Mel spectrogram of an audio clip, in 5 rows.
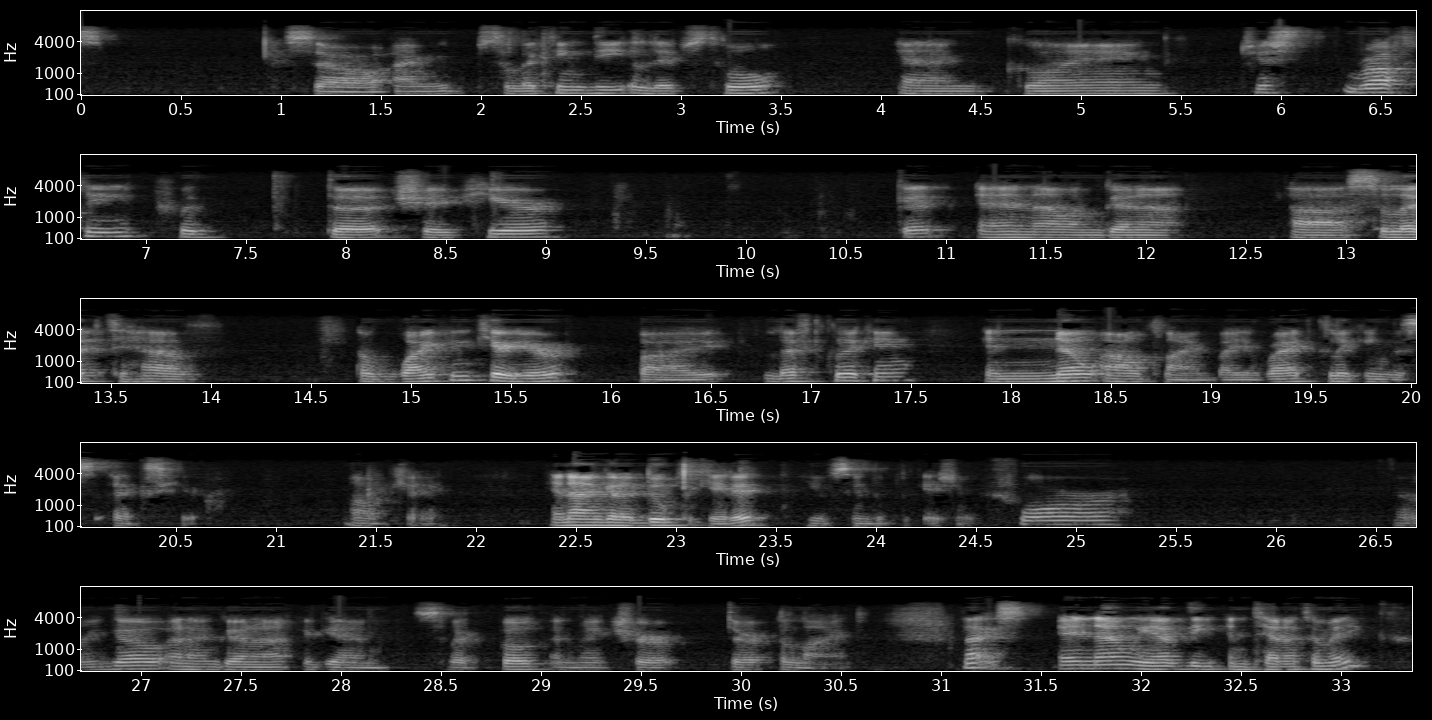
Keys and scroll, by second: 22.6 ctrl+d, 27.9 b.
